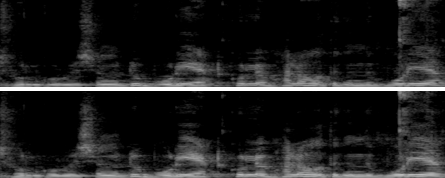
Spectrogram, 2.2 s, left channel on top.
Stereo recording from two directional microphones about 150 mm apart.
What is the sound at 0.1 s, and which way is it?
Speech, 50° right (ahead or behind).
